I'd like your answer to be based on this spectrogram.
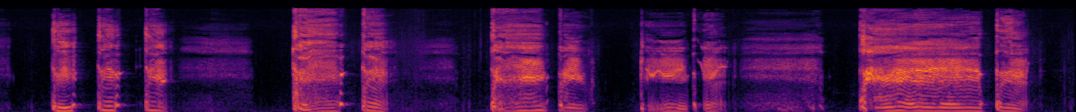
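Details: Asthmatic coughing fit: repeated harsh coughs in clusters with strained gasping and wheezy, whooping intakes between bursts, then a long voiced retch-like cough; described as a choking fit.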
